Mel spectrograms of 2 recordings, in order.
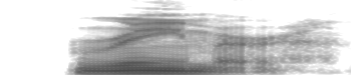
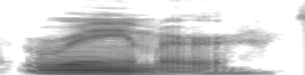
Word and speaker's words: Roemer: Raymer, that's spelled R-O-E-M-E-R, Paxton. Gloria M. Raymer, 73, of Paxton, died Sunday, December 7th at Carl Foundation Hospital in Urbana.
